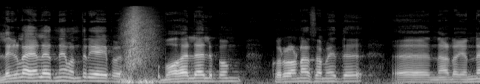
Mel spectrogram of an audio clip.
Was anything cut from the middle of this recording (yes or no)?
yes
